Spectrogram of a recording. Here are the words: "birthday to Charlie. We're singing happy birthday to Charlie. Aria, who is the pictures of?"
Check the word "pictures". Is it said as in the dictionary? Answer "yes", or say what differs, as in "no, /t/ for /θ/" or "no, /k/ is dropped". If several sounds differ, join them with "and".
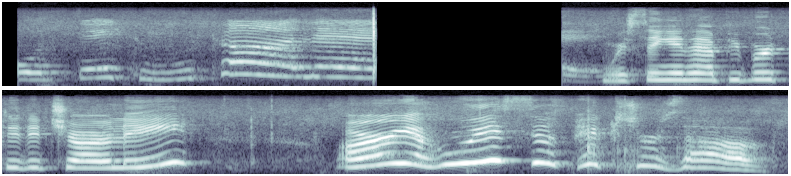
yes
